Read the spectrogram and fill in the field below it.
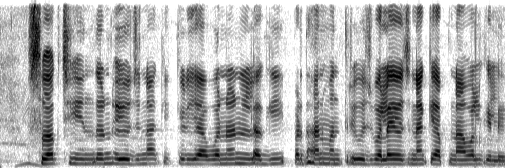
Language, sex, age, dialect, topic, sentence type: Magahi, male, 18-24, Western, agriculture, statement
